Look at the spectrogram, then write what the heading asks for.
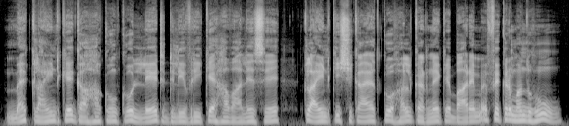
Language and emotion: Urdu, fearful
